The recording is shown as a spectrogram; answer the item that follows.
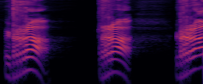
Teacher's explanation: जब आप रा कह रहे हैं तो जीभ कपकपाने के साथ साथ जीभ मुंह के अंदर मुड़ भी रही है, मुड़, देखिए रा रा रा जब कह रहे हैं जीभ कपकपा रही है और अंदर मुड़ रही है, तो कपकपाने के कारण इसे प्रकंपित और मुड़ने के कारण इसे लुंठित कहते हैं।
